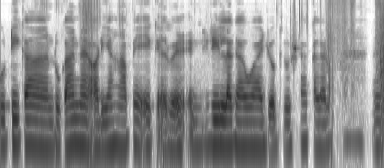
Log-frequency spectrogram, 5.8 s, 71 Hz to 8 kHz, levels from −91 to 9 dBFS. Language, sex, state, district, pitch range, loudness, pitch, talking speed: Hindi, male, Bihar, West Champaran, 130-140 Hz, -19 LUFS, 135 Hz, 175 wpm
